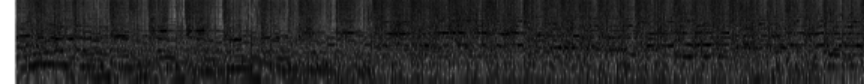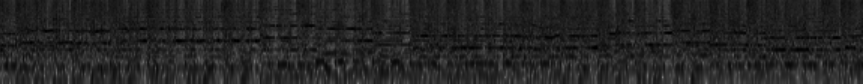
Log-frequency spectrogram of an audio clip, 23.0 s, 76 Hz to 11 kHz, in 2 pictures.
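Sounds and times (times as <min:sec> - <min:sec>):
regular pulse: 0:00.2 - 0:23.0.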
